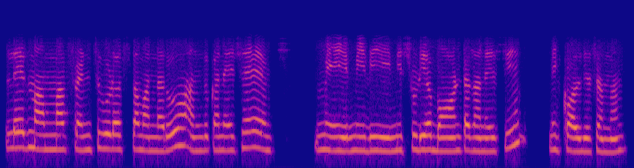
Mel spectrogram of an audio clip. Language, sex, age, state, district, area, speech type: Telugu, female, 18-30, Telangana, Mahbubnagar, urban, conversation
